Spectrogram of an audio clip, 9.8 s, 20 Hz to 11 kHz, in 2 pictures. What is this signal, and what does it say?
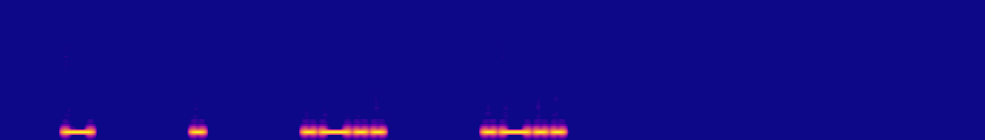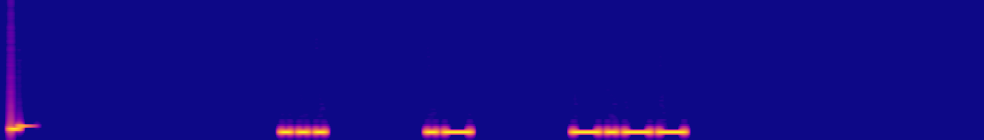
Morse code, heard as a keyed tone, about 28 wpm, spaced as for 13 wpm, 700 Hz. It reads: TELL SAY
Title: 4x Character Spacing - Top 200 Words - 28wpm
